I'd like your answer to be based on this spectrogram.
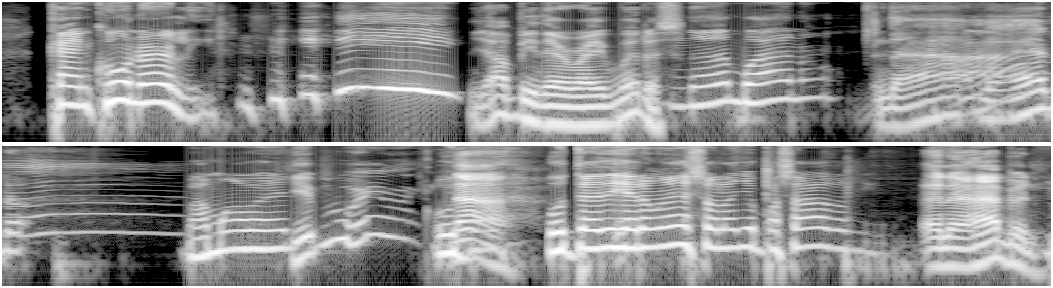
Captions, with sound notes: Cancun early. Y'all be there right with us. (Speaking In Foreign Language) And it happened.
